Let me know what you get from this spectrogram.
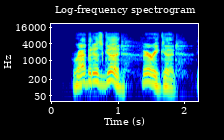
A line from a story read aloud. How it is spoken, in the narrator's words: the ancient quavered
